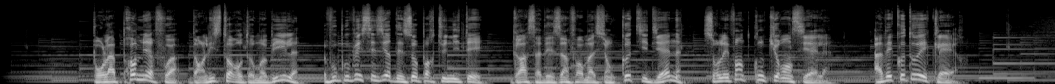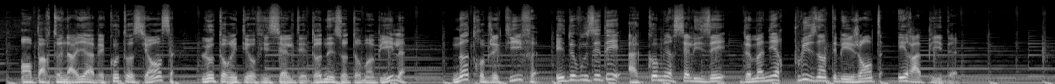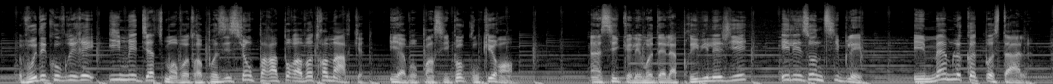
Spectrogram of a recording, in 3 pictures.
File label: Corporate, French Male Voice Over; Auto Eclair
